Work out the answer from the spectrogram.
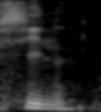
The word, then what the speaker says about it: SIN: SIN, c'est la première syllabe du mot sinusoïde.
